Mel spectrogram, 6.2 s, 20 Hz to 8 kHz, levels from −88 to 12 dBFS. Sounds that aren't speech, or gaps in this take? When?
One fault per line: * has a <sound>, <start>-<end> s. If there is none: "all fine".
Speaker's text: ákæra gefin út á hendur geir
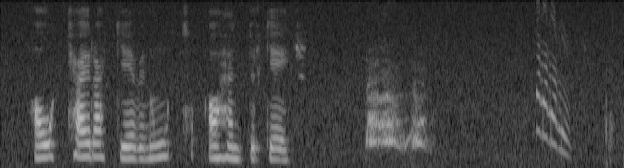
* has a bark, 3.6-4.4 s
* has a chirp, 5.4-5.8 s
